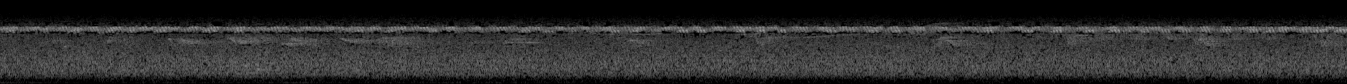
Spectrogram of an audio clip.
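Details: Several crickets sing in Ukraine near chrysanthemums, their shrill pulsed trill running unbroken and even in loudness, with a few brief lower chirps and light rustling noise under the chorus.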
